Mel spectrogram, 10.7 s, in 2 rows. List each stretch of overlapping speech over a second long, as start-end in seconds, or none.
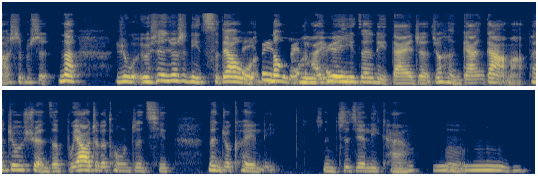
2.4-3.7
